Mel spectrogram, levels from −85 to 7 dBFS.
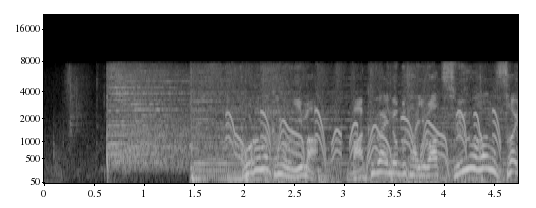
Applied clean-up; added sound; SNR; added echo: none; Scratching (performance technique); 4 dB; none.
